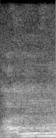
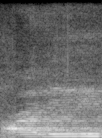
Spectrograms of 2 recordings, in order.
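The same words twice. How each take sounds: First: The word starts with a plain glottal stop. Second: The word starts with a throaty ain sound. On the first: Someone who causes pain. "মানে যন্ত্রণা দায়ক কষ্টদাতা" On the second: Someone who is all-knowing. "আইন দিয়ে মহাজ্ঞানী"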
